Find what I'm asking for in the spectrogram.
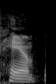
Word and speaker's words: Haim: It's also, it's pronounced ham.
